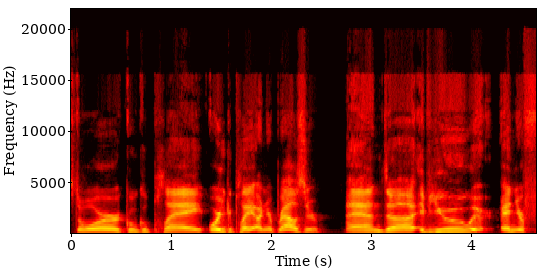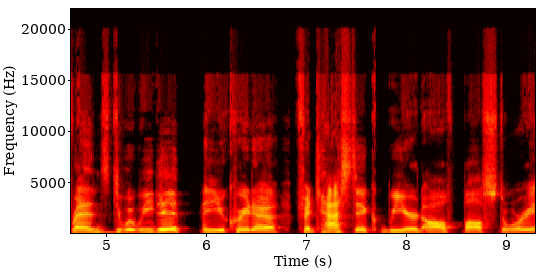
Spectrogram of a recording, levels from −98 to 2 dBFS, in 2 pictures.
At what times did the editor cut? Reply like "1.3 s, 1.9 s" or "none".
6.8 s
